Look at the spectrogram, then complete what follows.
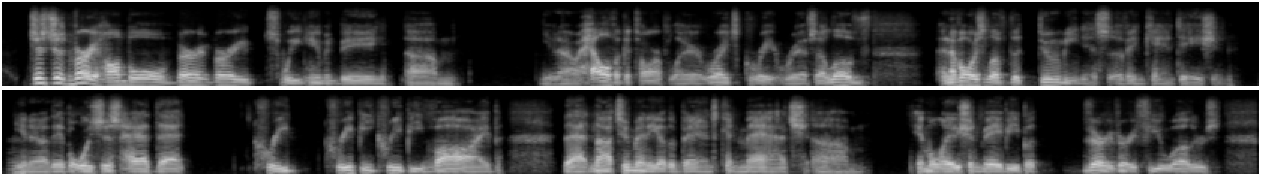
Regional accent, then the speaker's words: Philadelphia, Pennsylvania, United States; I'm from the Philly area originally.

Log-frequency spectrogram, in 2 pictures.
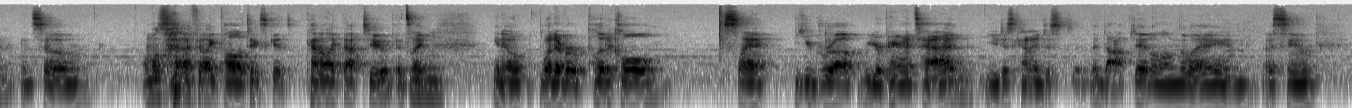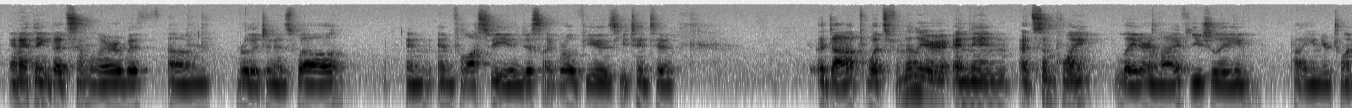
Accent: Texas, United States; now in Charleston, United States; whether it's somebody from where we grew up in Texas or where we are now in Charleston, there's a lot of, it's a very, I don't know, Bible Belt-y region.

